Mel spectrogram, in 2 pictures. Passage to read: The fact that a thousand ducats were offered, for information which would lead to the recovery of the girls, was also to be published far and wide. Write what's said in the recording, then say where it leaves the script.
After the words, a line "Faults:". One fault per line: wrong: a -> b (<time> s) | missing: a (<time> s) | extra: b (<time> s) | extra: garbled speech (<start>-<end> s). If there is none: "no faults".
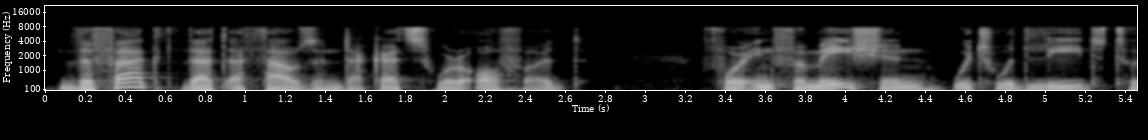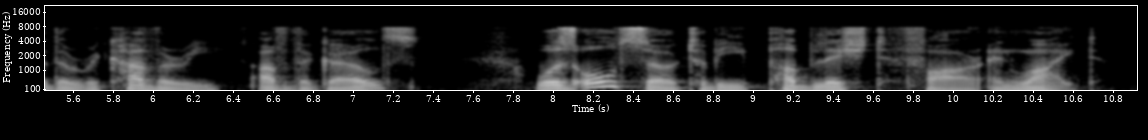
The fact that a thousand ducats were offered, for information which would lead to the recovery of the girls, was also to be published far and wide.
Faults:
no faults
